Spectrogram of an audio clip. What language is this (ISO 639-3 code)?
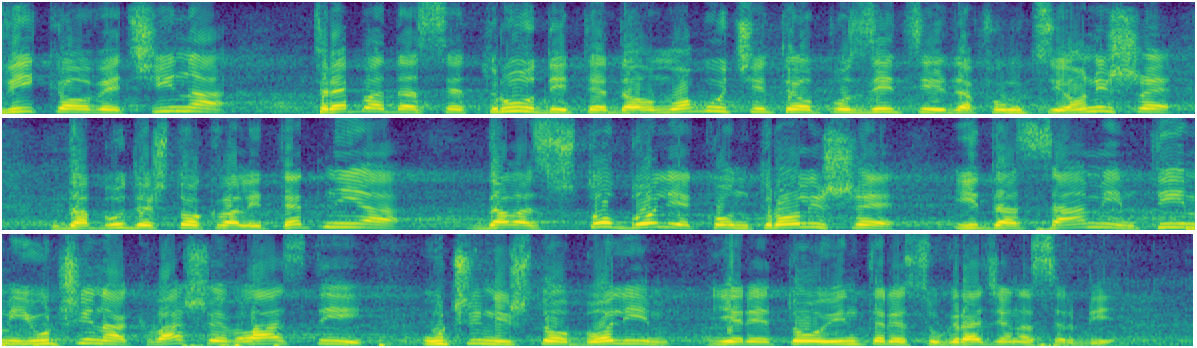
srp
